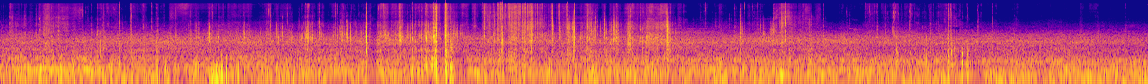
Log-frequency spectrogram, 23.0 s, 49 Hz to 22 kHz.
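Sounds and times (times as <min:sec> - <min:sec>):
paper packaging rustling: 0:00.0 - 0:19.6
small clicks and bumps: 0:17.3 - 0:20.4.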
